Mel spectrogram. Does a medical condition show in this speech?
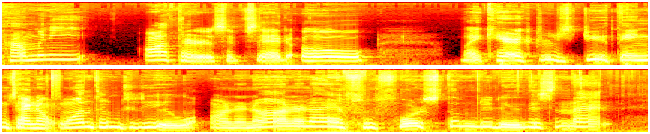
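Yes: cerebral palsy; wheelchair user.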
